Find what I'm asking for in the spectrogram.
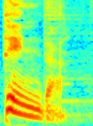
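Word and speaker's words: tenda: وفي تندا، تندا يعني بالطلياني ستارة أو مظلة، بس بقى هم بيكسروا وبيقولوا إيه؟ تندا.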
